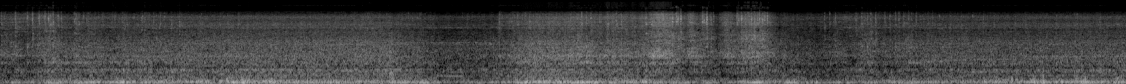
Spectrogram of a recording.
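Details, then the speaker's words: 1955 Chevy Bel Air "Lucy", carbureted V8, just restarted after a new fuel pump fixed a no-run problem, choke needing slight adjustment: steady, even beat swelling smoothly with revs, no misses or knocks. Running normally. "So, it turns out Lucy runs a lot better when she's got a fuel pump and when the choke sp a little bit needs a little bit of adjustment."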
